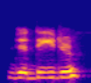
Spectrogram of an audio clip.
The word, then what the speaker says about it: Jidedjra: Am I pronouncing your name right? Jadidra?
